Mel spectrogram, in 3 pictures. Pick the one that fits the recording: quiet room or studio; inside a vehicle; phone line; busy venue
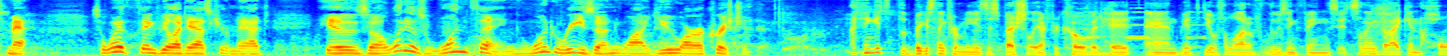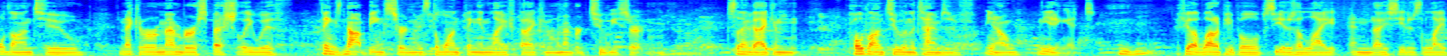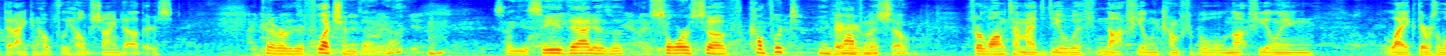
busy venue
